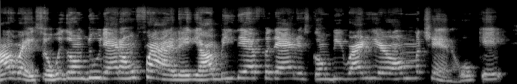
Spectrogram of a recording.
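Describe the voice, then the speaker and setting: A woman's voice: sits high, fairly quick, pushed and bright. Woman putting on a folksy church mother. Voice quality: drawling, calls everyone baby. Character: folksy older church mother reading announcements. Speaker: host. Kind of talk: live stream chat.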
